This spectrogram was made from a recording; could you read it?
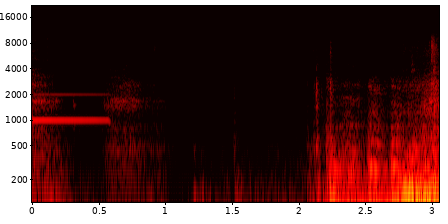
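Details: Chrysler/Dodge (300, Charger, Magnum or Challenger) with extended crank time: warning chime ends, short silence, then the engine cranks and catches; not the starter, a PCM fault (code P0607) suspected, also harsh shifting.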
